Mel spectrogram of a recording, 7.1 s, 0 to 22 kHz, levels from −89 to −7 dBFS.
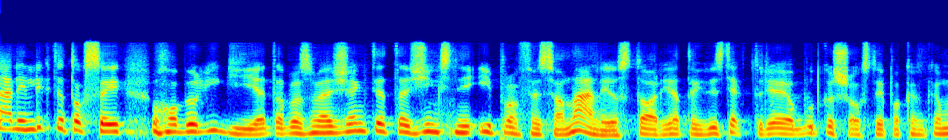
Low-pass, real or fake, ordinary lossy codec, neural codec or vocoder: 7.2 kHz; fake; Opus, 64 kbps; codec, 16 kHz, about 1 kbps, DyCAST, with the encoder's durations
